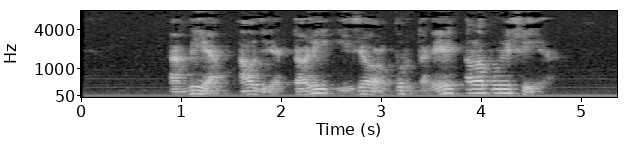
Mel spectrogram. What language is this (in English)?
Catalan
